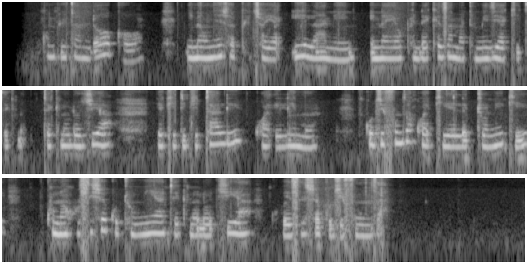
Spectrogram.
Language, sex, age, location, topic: Swahili, female, 18-24, Nairobi, education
